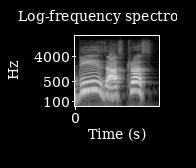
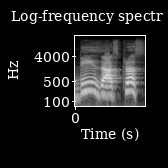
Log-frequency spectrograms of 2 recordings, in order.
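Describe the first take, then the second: No difference in how they are said.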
